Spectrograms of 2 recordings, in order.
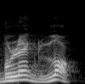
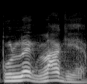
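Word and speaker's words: BlackRock: 블랙록. 근데 원어 발음은 블랙락이에요. 그죠?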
